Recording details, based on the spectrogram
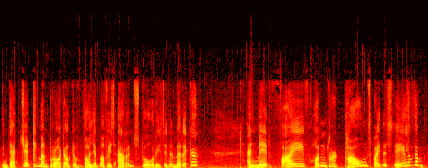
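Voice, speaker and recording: A man's voice: very high-pitched, animated, a little slow, a bit bright, exaggerated voice. An actor playing a shaky, boastful old half-blind storyteller man in a radio drama. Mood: proud, reminiscing.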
